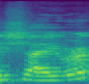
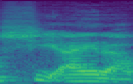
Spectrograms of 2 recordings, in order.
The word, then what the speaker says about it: Shira: Hi, Shyra. Good morning to you. Good morning. Am I pronouncing that correct? No. I can't hear you with the mic. My name is um Shira. Shira.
